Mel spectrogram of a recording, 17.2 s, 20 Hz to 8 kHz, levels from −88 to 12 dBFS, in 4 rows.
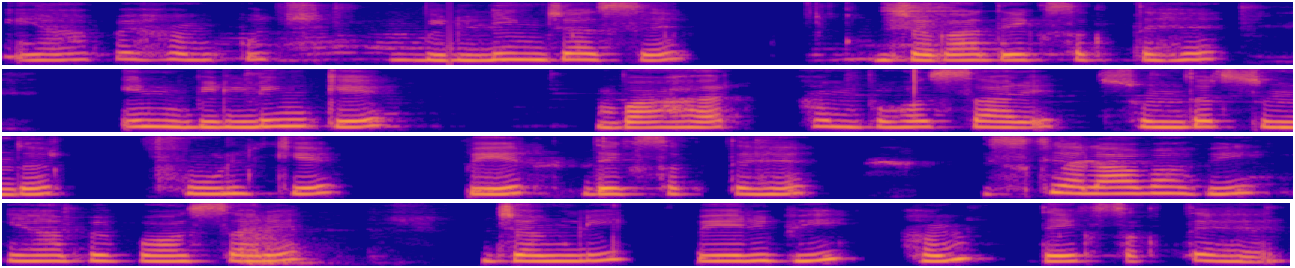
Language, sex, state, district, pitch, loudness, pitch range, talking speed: Hindi, female, Chhattisgarh, Bastar, 275 Hz, -19 LUFS, 270-295 Hz, 135 wpm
